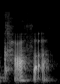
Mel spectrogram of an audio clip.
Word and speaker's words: kapha: And then you have kapha. Kapha person's earth and water. And we can pronounce that one kapha.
